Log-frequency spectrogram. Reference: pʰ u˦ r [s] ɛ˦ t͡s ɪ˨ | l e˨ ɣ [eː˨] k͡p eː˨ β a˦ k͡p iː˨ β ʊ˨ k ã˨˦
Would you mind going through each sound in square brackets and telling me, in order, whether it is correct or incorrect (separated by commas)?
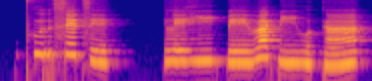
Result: correct, incorrect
